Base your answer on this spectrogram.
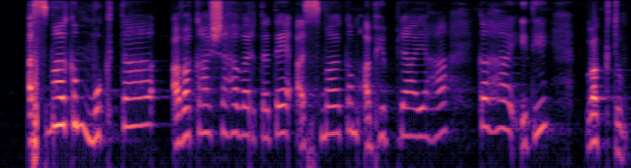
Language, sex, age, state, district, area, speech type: Sanskrit, female, 18-30, Kerala, Kasaragod, rural, spontaneous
